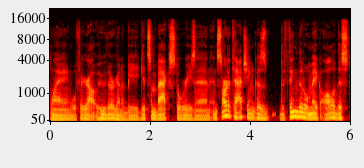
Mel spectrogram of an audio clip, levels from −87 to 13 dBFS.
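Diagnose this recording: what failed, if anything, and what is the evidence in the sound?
Nothing in this speech recording points to a failure at any stage, so there's no fault to diagnose here.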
